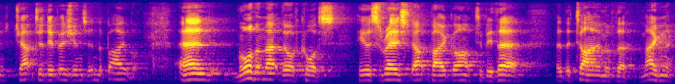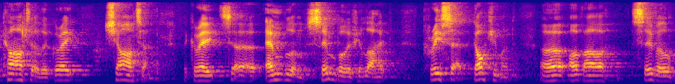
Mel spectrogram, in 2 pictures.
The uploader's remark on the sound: This address was delivered at the Britain's Only Hope - the Gospel Conference in 2018.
